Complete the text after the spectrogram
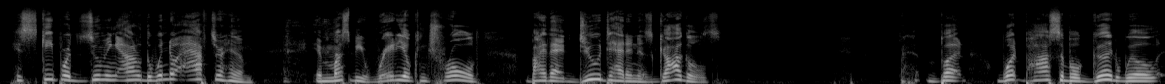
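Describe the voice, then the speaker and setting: Guy reading as young comic book superhero, quippy but kinda whiny about his bad luck, highish voice. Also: no echo, studio quality. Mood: startled. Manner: quippy, self-pitying, dramatic reading from a page.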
